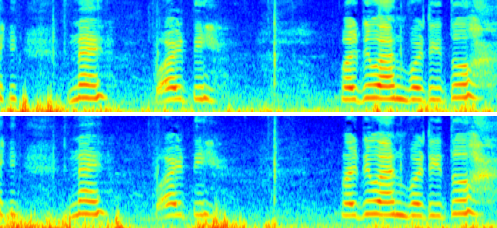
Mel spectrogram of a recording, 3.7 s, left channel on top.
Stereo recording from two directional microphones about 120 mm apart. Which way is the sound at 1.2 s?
25° left (ahead or behind).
